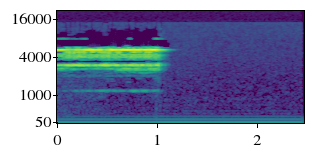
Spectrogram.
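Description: Electronic notification tone, steady and high-pitched, that lasts about a second and then cuts off. It comes right as the date-and-time sync with the newly paired phone is confirmed.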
